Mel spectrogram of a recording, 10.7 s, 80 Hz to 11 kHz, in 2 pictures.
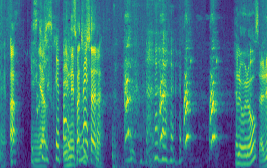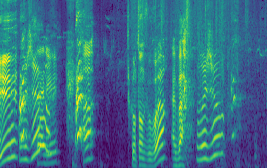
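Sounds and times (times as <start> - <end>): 
speech: 0.2 - 3.8, 4.7 - 7.3, 8.0 - 10.1
dog giving a whiny yelp and sharp barks: 2.4 - 4.5, 5.7 - 6.2, 9.9 - 10.6
laughter: 2.5 - 3.9.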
